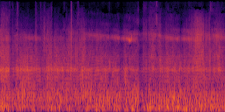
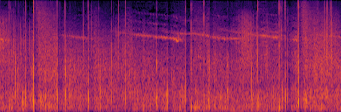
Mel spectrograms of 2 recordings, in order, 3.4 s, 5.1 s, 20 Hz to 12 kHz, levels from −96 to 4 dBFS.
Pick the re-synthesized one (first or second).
first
